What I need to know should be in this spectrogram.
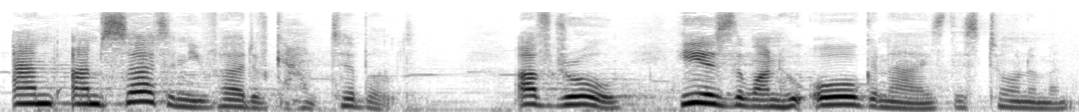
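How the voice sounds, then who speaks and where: A woman's voice: mid-range voice, lively intonation, natural voice. Poised, sly woman in a reverberant hall, acted. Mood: measured, knowing. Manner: measured, wry, cultured. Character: poised, sly, worldly mystery woman at card tournament. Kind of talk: video game dialogue acting. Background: background music.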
